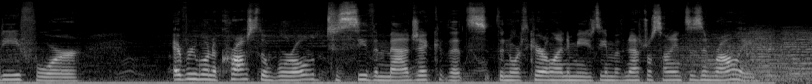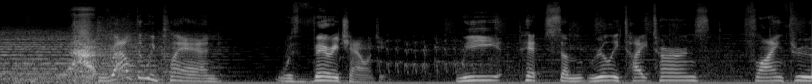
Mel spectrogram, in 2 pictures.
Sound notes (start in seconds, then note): 8.5 cougar scream; 11.8 dolphin sound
